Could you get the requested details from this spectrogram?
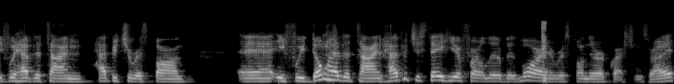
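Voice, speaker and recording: A man speaks with a Brazilian accent. His pitch is fairly high and varies in an ordinary way. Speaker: company operations director. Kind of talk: webinar presentation. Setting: video call webinar. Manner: halting, many fillers.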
